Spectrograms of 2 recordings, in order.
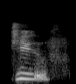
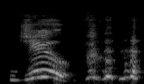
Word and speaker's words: JUV: Juve. Juve.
